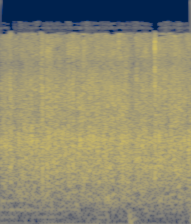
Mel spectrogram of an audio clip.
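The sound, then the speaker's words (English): A steady burst of applause from an app's sound effect library, many hands clapping at once in a dense, continuous patter that holds at an even, fairly loud level for the whole moment, with no voices. “They got the claps.”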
